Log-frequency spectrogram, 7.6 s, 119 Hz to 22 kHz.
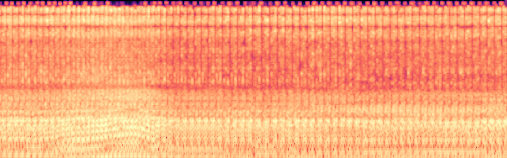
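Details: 1996 Suzuki GSX600F after engine swap, carbs refitted, first start on choke: four-cylinder engine catches, revs easing down to a fast, even idle with no knocks or misses.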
